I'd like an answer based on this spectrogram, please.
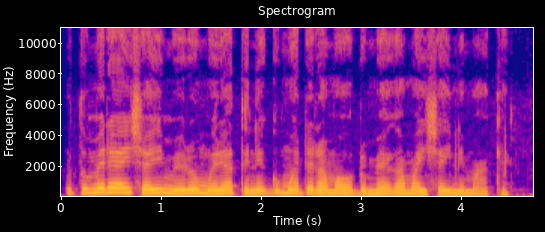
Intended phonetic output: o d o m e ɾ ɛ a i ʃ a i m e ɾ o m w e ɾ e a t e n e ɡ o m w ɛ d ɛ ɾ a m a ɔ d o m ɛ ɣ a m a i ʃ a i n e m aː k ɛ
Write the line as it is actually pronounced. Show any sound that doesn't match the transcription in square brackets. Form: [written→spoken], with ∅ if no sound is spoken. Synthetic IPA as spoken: o [d→t] o m e ɾ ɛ a i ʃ a i m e ɾ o m w e ɾ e a t e n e ɡ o m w ɛ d ɛ ɾ a m a [ɔ→o] d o m ɛ ɣ a m a i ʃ a i n e m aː k ɛ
